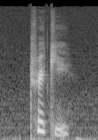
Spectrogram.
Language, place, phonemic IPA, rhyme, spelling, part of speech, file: English, California, /ˈtɹɪk.i/, -ɪki, tricky, adjective, En-us-tricky.ogg
- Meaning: 1. Hard to deal with, complicated 2. Adept at using deception 3. Relating to or associated with a prostitution trick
